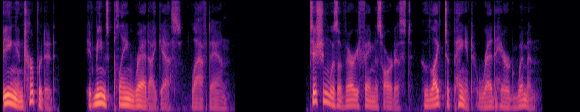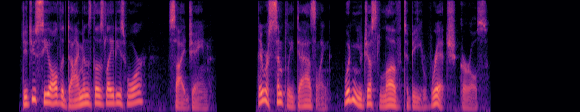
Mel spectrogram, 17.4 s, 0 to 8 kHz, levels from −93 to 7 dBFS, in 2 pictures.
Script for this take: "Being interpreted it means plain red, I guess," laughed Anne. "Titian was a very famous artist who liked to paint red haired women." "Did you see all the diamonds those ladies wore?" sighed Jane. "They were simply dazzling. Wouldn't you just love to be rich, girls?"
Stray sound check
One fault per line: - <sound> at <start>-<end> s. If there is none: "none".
none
